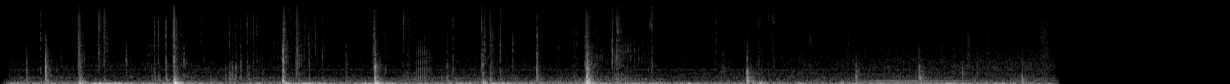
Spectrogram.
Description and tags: heavy barefoot on wood bip
Bare feet walking on a hardwood floor
footsteps, floor, bare, walking, hardwood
